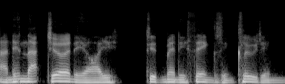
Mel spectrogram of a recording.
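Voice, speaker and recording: A man speaks with fairly low pitch and a dark, mellow tone. The sound is dry and close, with no echo. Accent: British. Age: 60s. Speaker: mindfulness teacher and marathon fundraiser. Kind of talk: interview.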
